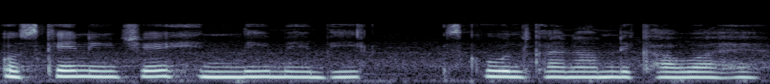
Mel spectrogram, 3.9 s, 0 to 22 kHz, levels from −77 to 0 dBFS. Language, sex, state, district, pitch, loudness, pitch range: Hindi, female, Arunachal Pradesh, Lower Dibang Valley, 240 Hz, -16 LUFS, 235-255 Hz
